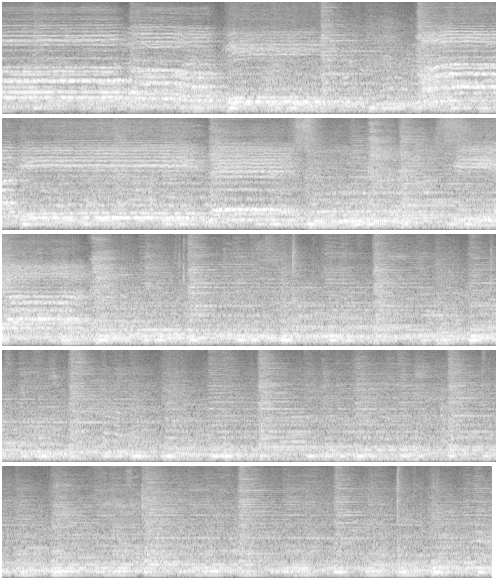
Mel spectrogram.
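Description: Women's vocal group singing a Simalungun hymn in harmony, with a strummed guitar accompanying. The voices are strongest in the first half, then settle into longer held chords.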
